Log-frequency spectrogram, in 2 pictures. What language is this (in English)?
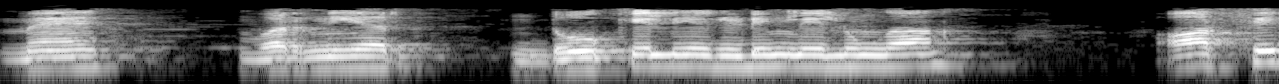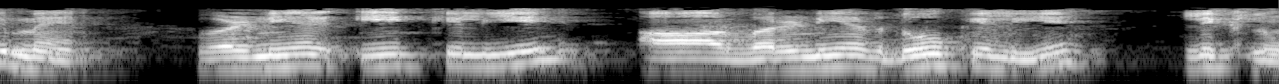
Hindi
